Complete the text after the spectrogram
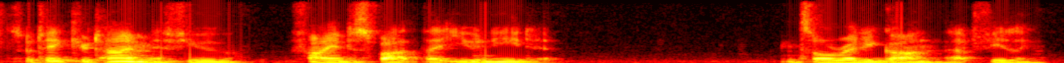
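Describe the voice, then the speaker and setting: A man with a fairly low voice leads a qigong self-massage session. He speaks slowly and gently, calmly guiding the listener's attention through the practice. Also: a little hiss or hum, poor audio. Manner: slow, calm, gentle guiding talk. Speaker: qigong teacher. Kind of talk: guided self-massage instruction.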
